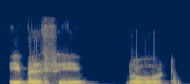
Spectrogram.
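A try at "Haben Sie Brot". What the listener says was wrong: हेबन नहीं है, हाबन जिब्रोट।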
